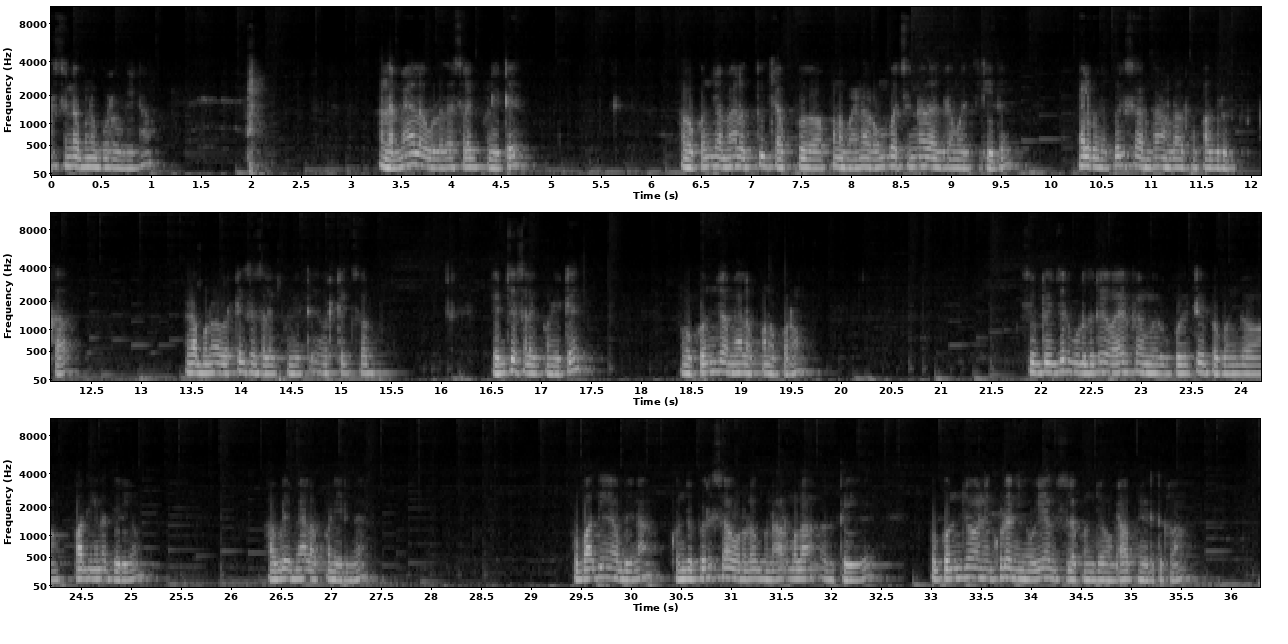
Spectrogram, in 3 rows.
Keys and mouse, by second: 6.4 Tab, 7.9 click, 8.5 Tab, 16.3 shift+z, 18.6-19.9 drag, 21.7-23.4 drag, 26.8 g, 34.0 shift+z.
